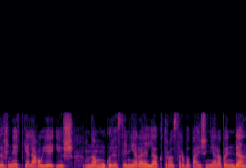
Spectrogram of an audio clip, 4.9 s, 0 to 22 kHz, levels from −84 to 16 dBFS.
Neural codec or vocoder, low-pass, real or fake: codec, 16 kHz, 2 kbps, FunCodec, trained on Chinese and English, 25 frames a second; 7.2 kHz; fake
